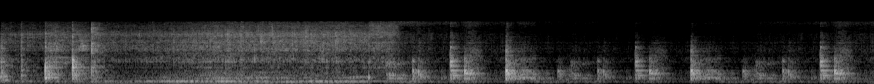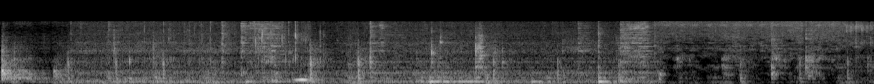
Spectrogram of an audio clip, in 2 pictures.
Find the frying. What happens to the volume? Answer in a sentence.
The loudness of the frying stays about the same.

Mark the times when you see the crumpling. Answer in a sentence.
The crumpling can be heard from 10.0 to 12.0 s.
